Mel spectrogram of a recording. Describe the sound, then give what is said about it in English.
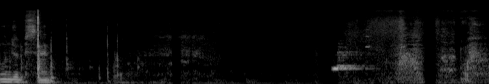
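A pet dog gives a short, sharp bark near the start, followed by scattered clicks and muffled voices in the background. “My dog keeps barking, so I've moved away.”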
